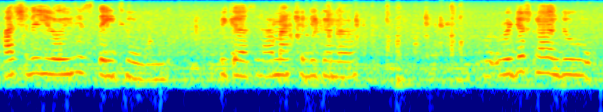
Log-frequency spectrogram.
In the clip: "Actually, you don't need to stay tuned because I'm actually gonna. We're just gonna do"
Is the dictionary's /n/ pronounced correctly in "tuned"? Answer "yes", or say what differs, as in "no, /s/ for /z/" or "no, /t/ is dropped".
yes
